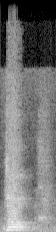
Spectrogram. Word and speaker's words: talk: For instance, talk. L is silent.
